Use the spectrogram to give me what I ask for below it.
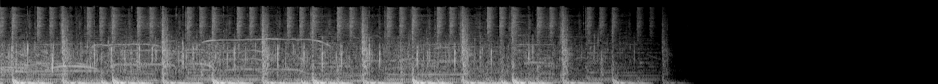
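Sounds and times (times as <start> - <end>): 
music: 0.0 - 7.0.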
